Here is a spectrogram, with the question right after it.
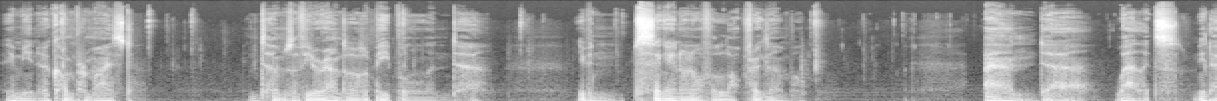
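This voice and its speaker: Male ASMR game streamer, ill and hoarse: rock-bottom pitch, flat delivery, subdued breathy murmur with whispering and long pauses. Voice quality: husky, raspy, breathy. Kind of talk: soft-spoken whispered ASMR game playthrough.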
